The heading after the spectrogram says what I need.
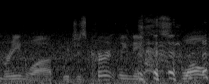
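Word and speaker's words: Rinoa: Uh we only get to name Squall and uh Renoa. My brain always wants to read read that as Reinwa. Quinoa. That's my favorite. That's my favorite. Yeah, it rhymes. It's the same.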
